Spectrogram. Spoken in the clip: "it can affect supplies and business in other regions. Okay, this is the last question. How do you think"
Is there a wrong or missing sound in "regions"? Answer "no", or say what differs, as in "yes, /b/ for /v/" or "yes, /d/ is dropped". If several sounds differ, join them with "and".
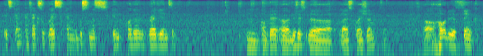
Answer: yes, /dʒ/ is dropped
